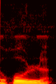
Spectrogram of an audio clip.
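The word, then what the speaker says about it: rolle: Le roll, R-O-2-L-E, oiseau voisin du jet.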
